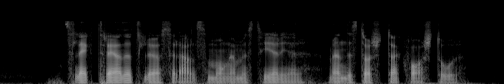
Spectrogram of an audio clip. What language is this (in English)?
Swedish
